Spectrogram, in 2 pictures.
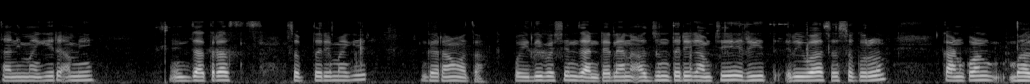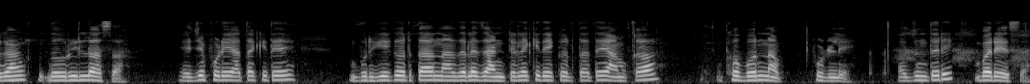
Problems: constant background noise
